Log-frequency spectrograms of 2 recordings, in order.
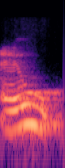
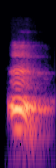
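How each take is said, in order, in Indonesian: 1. Vokalnya punya bunyi u yang jelas. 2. Vokalnya terdengar di antara e dan u. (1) "Bukan EU ya dibacanya" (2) "Antara huruf E dan U"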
